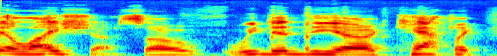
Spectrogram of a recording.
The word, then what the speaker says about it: Elisha: And it's hard to make people, did he say Elijah or did he say Elisha? So we did the Catholic pronunciation, but my wife had to keep saying, cut, you said Elisha.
